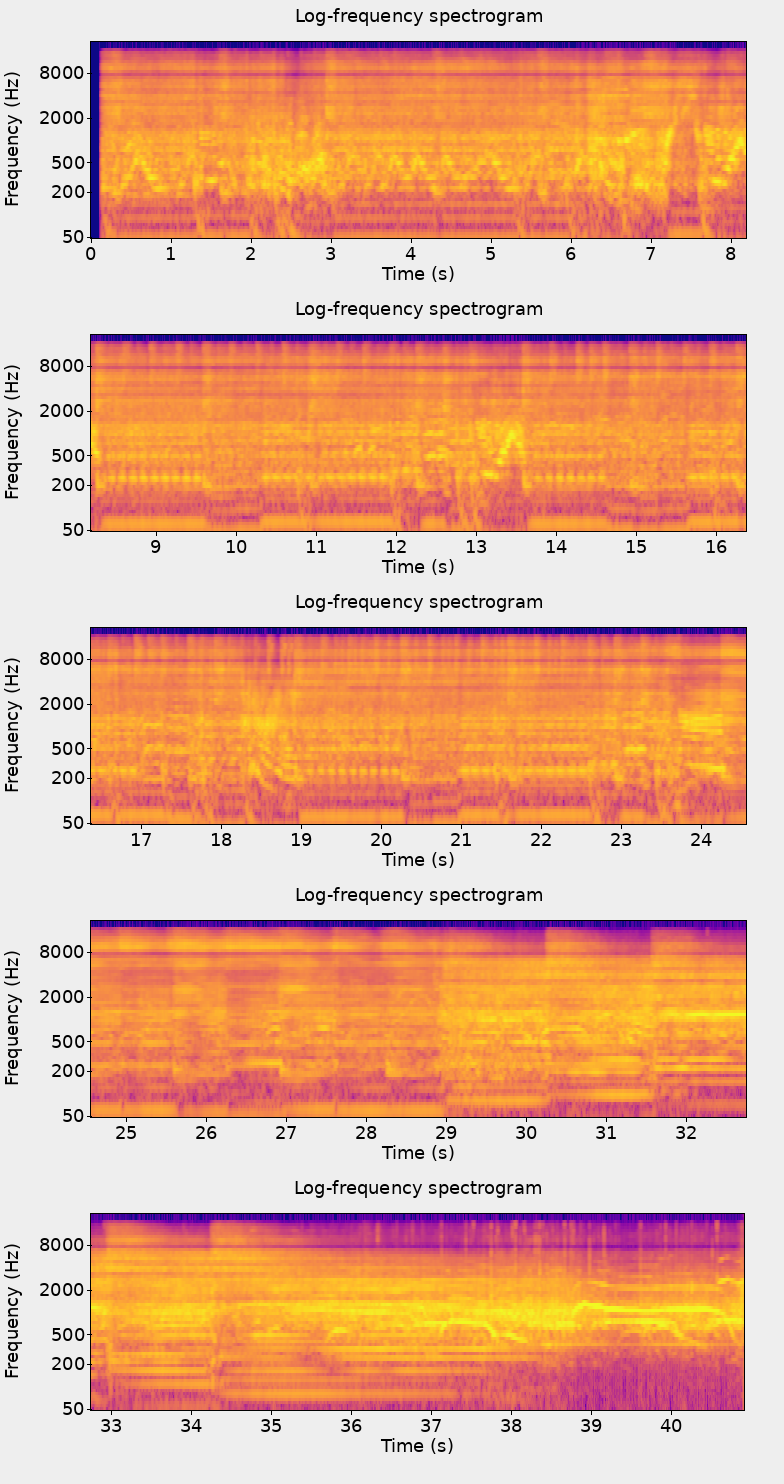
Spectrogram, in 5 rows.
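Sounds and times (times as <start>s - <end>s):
synth sweep: 0.2s - 36.3s
electronic bass music: 0.2s - 38.0s
crowd voices: 0.2s - 40.9s.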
